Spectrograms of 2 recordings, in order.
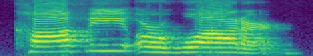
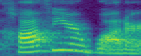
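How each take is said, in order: First: It is said louder, with more force. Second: It is said at a normal, calm volume.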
